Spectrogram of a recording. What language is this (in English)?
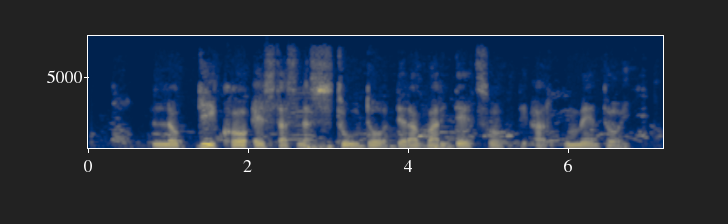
Esperanto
